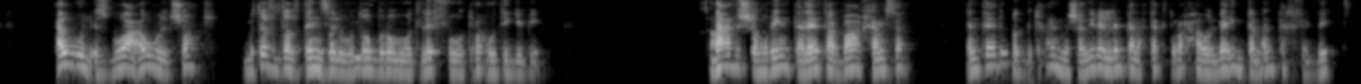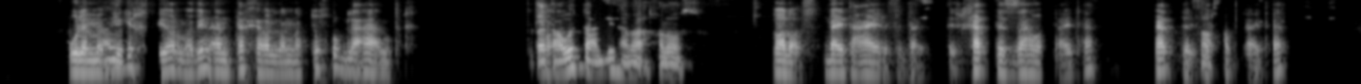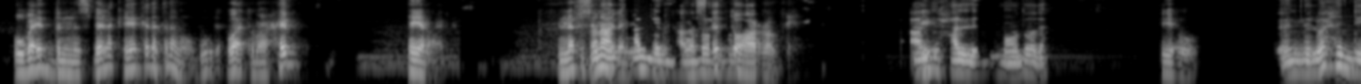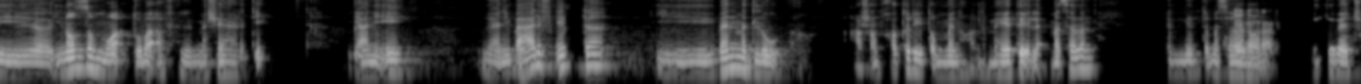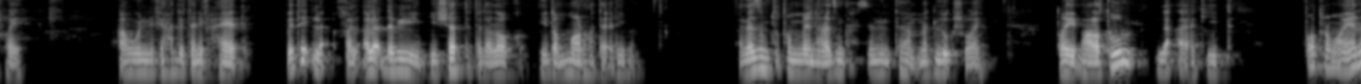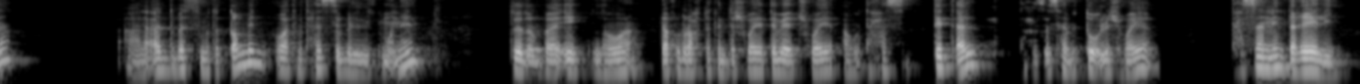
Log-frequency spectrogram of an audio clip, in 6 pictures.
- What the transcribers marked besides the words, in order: unintelligible speech; static; other background noise; mechanical hum; unintelligible speech; tapping; unintelligible speech
- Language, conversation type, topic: Arabic, unstructured, إزاي بتتعامل مع الخلافات في العلاقة؟
- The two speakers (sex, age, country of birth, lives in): male, 30-34, Egypt, Egypt; male, 40-44, Egypt, Portugal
